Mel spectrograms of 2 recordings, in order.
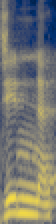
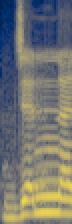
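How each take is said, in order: First: The first vowel is a short 'i' sound. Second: The first vowel is an open 'a' sound. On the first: The speaker calls it right. "जिन्ना कहेंगे" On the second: The speaker calls it wrong. "नहीं"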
